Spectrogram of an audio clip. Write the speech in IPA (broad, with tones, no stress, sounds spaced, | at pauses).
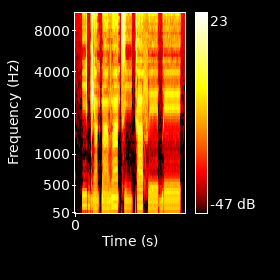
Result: i˦ d͡ʒ ã˨ k͡p ã˨ v ã˦ t͡s iː˨ k a˦ f eː˨ b eː˦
